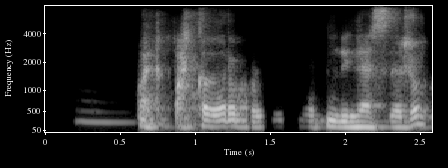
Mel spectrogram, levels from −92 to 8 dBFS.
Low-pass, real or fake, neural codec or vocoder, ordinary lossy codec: none; fake; codec, 16 kHz, 2 kbps, X-Codec, HuBERT features, trained on balanced general audio; none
